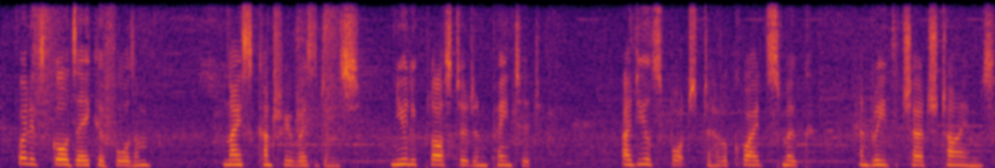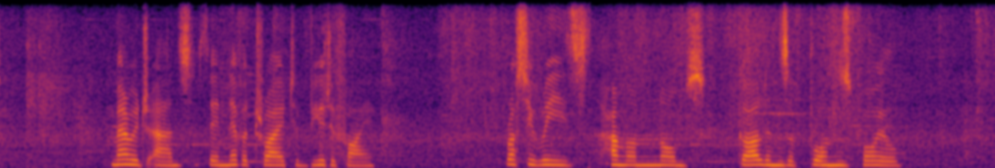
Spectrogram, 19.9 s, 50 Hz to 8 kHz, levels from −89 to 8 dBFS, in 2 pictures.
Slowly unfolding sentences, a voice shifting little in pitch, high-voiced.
Yes: slow, 120 wpm; narrow, 1.9 semitones; high, 210 Hz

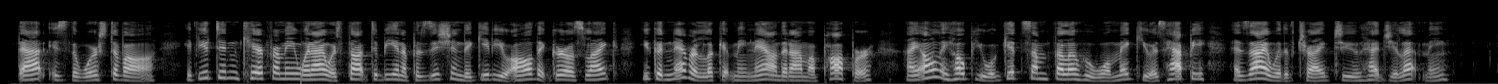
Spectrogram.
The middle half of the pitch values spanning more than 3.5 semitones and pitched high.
Yes: average, 5.0 semitones; high, 225 Hz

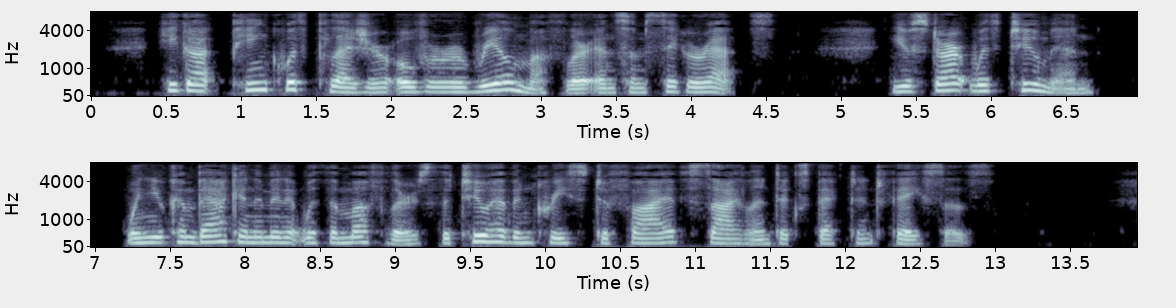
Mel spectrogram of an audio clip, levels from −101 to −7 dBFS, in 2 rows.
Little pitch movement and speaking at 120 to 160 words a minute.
No: average, 4.0 semitones; average, 155 wpm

